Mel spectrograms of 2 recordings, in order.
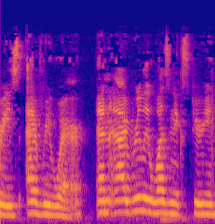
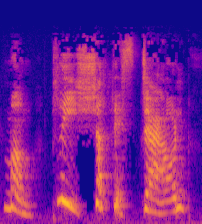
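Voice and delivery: pleading robot butler; 4 semitones higher, much slower than usual. Retold or imitated. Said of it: "he's like".

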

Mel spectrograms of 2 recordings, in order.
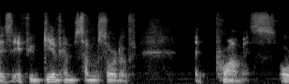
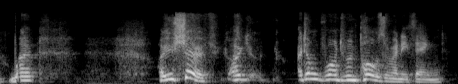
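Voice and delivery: hesitant disbelief; 7 semitones higher than usual. Acted. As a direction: politely check the offer is real, voice lifted. Displaced NPC offered work, hesitant.

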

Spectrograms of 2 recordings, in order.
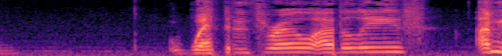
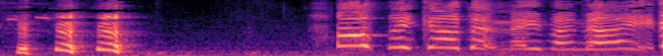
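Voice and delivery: high, loud helpless laughter; laughing hard; 14 semitones higher, 5 dB louder, much slower than usual. Real, not acted. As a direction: crack up completely. Bursting out laughing.

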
